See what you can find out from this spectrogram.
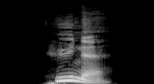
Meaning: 1. giant, hulk (tall man, typically also muscular) 2. giant
- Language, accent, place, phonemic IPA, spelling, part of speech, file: German, Germany, Berlin, /ˈhyːnə/, Hüne, noun, De-Hüne.ogg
